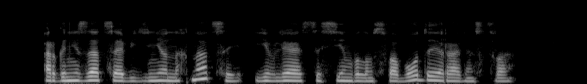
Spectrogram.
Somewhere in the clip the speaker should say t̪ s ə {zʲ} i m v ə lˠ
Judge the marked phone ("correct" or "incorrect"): incorrect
